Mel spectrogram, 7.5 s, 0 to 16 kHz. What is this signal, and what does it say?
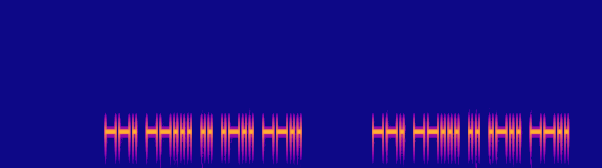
Morse code, heard as a keyed tone, about 28 wpm, 700 Hz. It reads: G7ILZ G7ILZ
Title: DXCC-100 Call Signs - 5 Characters - Repeated 3x - 28wpm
